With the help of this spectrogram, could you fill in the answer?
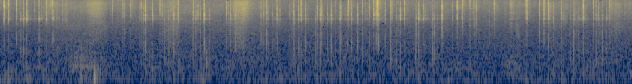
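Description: A single thin-shelled brown chicken egg held in the hands is tapped and scratched with long red nails, giving dozens of quick, dry, bright clicks over a soft high scratching hiss. The hits are very short and mostly high-pitched, with little low end and brief scraping swells between taps.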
